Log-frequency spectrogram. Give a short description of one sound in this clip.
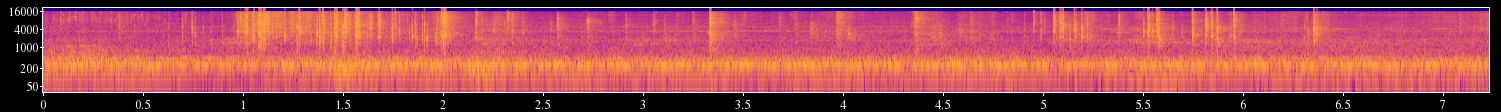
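A plastic sachet crinkles in a hand.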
